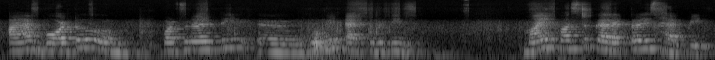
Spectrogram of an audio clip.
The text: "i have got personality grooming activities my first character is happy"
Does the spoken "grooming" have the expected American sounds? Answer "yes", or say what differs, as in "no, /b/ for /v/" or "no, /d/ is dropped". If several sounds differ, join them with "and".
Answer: no, /ɹ/ is dropped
